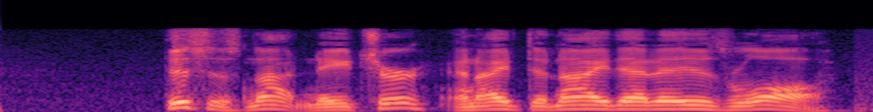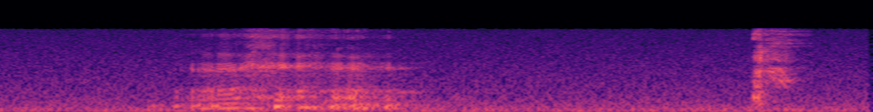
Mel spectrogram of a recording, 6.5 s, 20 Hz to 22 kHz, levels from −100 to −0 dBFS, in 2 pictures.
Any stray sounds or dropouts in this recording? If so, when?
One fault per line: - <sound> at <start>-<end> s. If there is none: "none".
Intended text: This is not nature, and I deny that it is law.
- laugh at 3.8-5.1 s
- cough at 6.1-6.3 s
